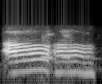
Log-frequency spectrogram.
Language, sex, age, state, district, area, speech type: Assamese, female, 60+, Assam, Tinsukia, rural, conversation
